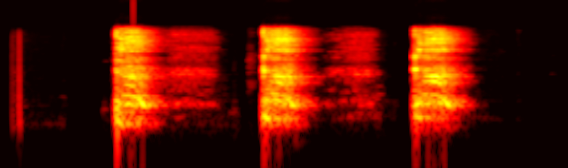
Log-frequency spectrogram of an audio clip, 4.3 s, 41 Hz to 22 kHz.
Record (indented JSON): {
  "three_cough_length": "4.3 s",
  "three_cough_amplitude": 32768,
  "three_cough_signal_mean_std_ratio": 0.41,
  "survey_phase": "beta (2021-08-13 to 2022-03-07)",
  "age": "18-44",
  "gender": "Male",
  "wearing_mask": "No",
  "symptom_cough_any": true,
  "symptom_runny_or_blocked_nose": true,
  "symptom_sore_throat": true,
  "symptom_diarrhoea": true,
  "symptom_fatigue": true,
  "symptom_headache": true,
  "symptom_loss_of_taste": true,
  "symptom_onset": "4 days",
  "smoker_status": "Never smoked",
  "respiratory_condition_asthma": false,
  "respiratory_condition_other": false,
  "recruitment_source": "Test and Trace",
  "submission_delay": "1 day",
  "covid_test_result": "Positive",
  "covid_test_method": "RT-qPCR",
  "covid_ct_value": 23.9,
  "covid_ct_gene": "ORF1ab gene"
}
